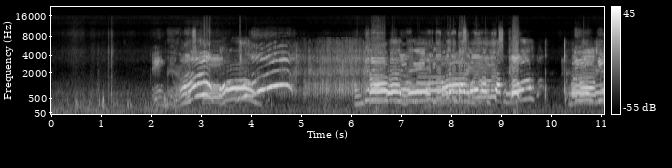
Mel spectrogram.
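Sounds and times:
excited exclamation: 0:02.3 - 0:05.0.

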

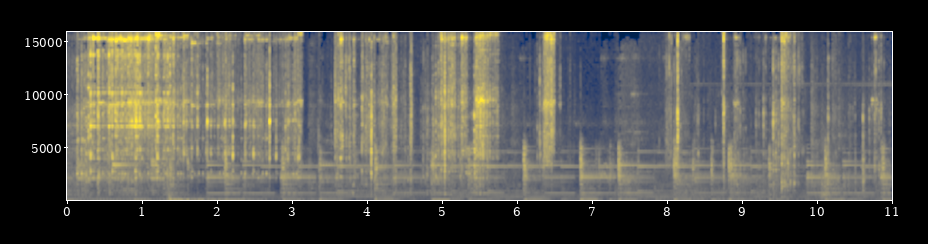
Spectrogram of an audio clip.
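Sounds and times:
coins clinking on metal tray: 0:00.0 - 0:06.8, 0:07.9 - 0:11.0
background music: 0:00.0 - 0:11.0.

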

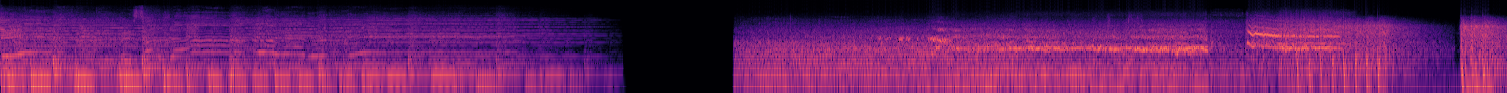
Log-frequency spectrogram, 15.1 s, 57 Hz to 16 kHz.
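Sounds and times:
music: 0:00.0 - 0:06.2
car engine running hard: 0:07.4 - 0:11.1
tyres squealing: 0:08.8 - 0:13.4.

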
